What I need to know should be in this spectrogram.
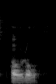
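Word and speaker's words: Poeltl: a pick for purle I always call him purle I know it's portal I'm sorry listeners it's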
